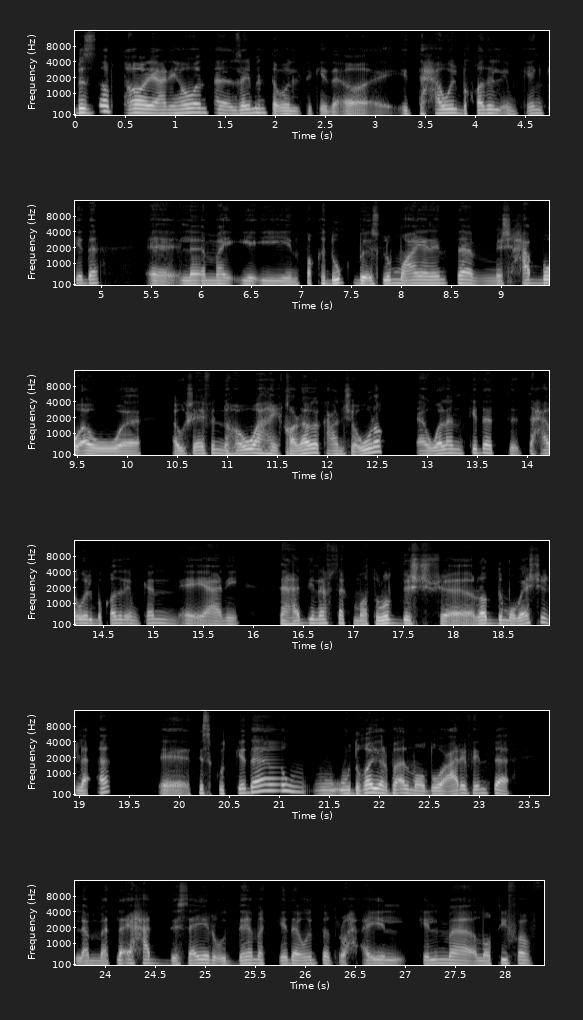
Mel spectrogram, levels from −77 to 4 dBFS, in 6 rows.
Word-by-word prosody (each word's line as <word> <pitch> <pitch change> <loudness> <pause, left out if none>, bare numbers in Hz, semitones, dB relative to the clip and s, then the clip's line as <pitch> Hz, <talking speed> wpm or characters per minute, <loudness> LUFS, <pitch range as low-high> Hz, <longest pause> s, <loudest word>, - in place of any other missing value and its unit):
بالضبط 180 +6 +4
آه، 170 0 +7
يعني 150 0 +3
هو 180 +2 +5
أنت 175 -2 -3
زي 145 +2 +1
ما 175 - 0
أنت 170 -2 -3
قُلت 120 -2 -1
كده 110 -1 -5
آه، - - -2
أي - - -16
التحول 150 +5 0
بقدر 150 0 -1
الإمكان 145 -1 -4
كده 150 +2 -1 0.5
آآ، 125 -1 -2
لمّا 130 0 +1
ي 130 - -2 0.5
ينتقدوك 135 +6 0
بإسلوب 140 +1 +2
معيّن 145 0 +2
أنت 150 +2 -1 0.2
مش 120 0 -6
حابه 145 +2 +3
أو 120 -2 +4 0.5
أو 125 - +2
شايف 140 +4 -1
إن 150 -4 -2
هو 140 +6 +4
هيخرّجك 140 +2 +3
عن 130 0 -3
شعورك، 170 - +3 0.4
أولًا 145 +5 +2
كده 165 +1 +2 0.2
ت - - -6
تحاول 145 +2 -1
بقدر 145 +1 -2
الإمكان 150 +1 -5
آآ، - - -15
يعني 120 - -3 0.4
تهدّي 135 +5 -1
نفسك 160 +1 -1
ما 125 -3 -1
تردش 145 0 +1 0.3
رَد 145 +1 +3
مباشر 140 +8 0
لأ، 175 +7 -1 0.5
آآ، 60 -1 -2
تسكت 150 -2 -4
كده 225 +9 +2
و 235 -4 0
و 140 +1 -2
وتغيّر 160 +3 +6
بقى 150 - +1
الموضوع 130 -4 +1
عارف 155 +2 0
أنت 155 0 +1 0.4
لما 120 0 -3
تلاقي 145 +6 -1
حد 145 -5 -5
ساير 140 +4 0
قدّامك 135 +5 -2
كده 140 0 0
وأنت 140 +2 -3
تروح 135 - -6
قايل 140 0 -3 0.2
كلمة 140 -3 -1
لطيفة 140 +3 -2
145 Hz, 145 wpm, -22 LUFS, 130-155 Hz, 0.5 s, آه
